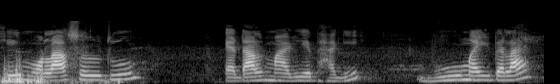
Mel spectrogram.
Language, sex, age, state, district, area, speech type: Assamese, female, 60+, Assam, Lakhimpur, rural, spontaneous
